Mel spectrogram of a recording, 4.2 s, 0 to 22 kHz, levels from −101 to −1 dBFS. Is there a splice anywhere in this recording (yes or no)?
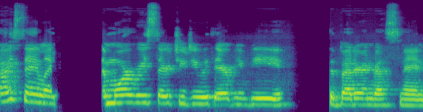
no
